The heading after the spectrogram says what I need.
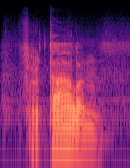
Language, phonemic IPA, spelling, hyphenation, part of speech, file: Dutch, /vərˈtaː.lə(n)/, vertalen, ver‧ta‧len, verb, Nl-vertalen.ogg
- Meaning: to translate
